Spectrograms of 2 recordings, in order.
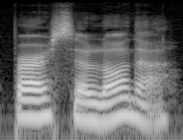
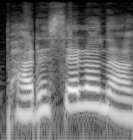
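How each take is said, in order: First: It is said with English sounds and a curled r. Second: It is said with Korean syllables and sounds. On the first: English listeners will understand it. The speaker calls it right. "영어식으로 꼭 발음해야 돼요" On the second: Native English listeners may not understand it. The speaker calls it wrong. "바르셀로나 그럼 잘 못 알아들어요"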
